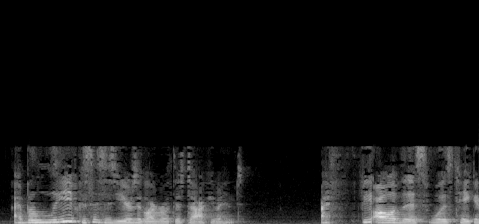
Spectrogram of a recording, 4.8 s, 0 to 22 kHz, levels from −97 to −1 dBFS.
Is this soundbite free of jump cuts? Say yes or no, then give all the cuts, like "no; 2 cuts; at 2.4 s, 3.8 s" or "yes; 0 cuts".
no; 1 cut; at 3.7 s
